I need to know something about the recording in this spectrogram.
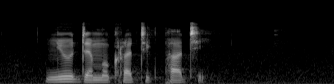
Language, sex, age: Venda, male, 22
